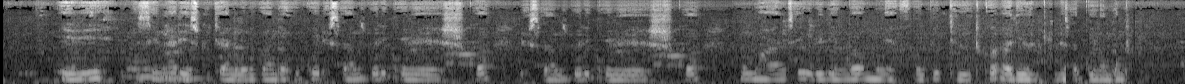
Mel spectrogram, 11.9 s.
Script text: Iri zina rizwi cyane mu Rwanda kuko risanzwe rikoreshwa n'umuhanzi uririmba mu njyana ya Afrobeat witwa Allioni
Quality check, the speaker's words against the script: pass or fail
fail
